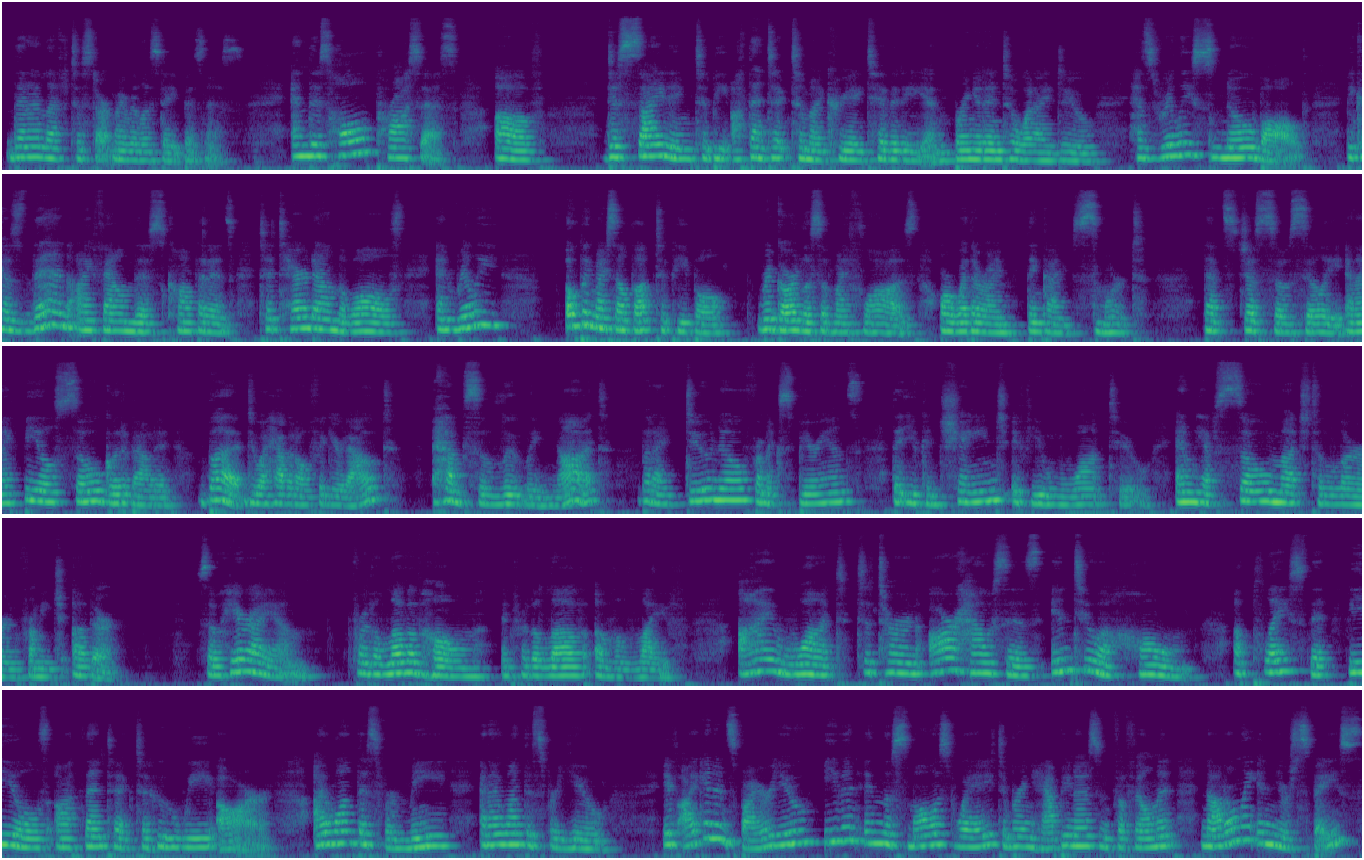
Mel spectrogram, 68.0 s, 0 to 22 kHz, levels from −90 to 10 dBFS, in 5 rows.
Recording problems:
off-mic speech; far
muffled; very; fading above 2 kHz
room echo; very slight; dies away in 0.2 s

